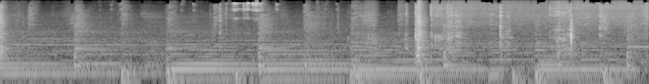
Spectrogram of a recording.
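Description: Coconut, peppercorns and curry leaves dry roast in a pan with no oil, giving a close, steady scratchy rustle and stirring scrapes, with a few metallic clinks of a spoon against the pan.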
